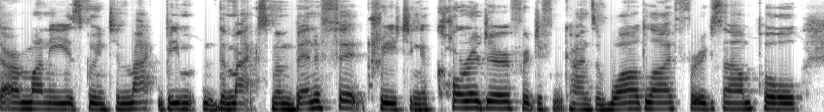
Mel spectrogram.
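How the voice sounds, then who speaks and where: A woman speaks with a Scottish accent in a dark, mellow tone. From Scotland (Dundee, Orkney). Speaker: arts leader. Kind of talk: interview.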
